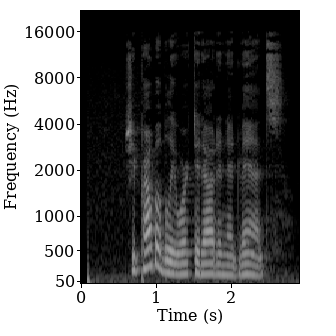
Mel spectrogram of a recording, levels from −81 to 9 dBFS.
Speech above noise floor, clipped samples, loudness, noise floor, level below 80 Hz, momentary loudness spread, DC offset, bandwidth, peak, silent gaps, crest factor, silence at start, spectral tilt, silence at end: 21 dB; under 0.1%; -30 LUFS; -50 dBFS; -52 dBFS; 9 LU; under 0.1%; 16.5 kHz; -12 dBFS; none; 18 dB; 0.1 s; -5 dB/octave; 0.2 s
